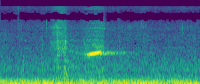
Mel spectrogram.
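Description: Hands folding a flatbread wrap on a plate, a soft brief rustle about half a second in, over a steady low kitchen hum. Just under a second in comes one short, thin, high whistle-like tone.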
